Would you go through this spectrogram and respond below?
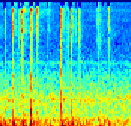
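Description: Password being typed on a computer keyboard while setting up a Windows server login, with a quick run of light, irregular key clicks close by and no voices.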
